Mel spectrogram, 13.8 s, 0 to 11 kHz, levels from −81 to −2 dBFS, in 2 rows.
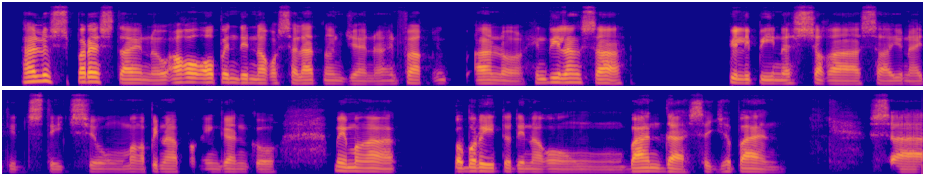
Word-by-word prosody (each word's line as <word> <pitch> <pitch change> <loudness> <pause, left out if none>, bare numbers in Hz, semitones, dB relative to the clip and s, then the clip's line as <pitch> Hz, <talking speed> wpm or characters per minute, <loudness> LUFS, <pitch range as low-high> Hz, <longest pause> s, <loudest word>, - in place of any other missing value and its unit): Halos 200 +2 +5
parehas 180 -1 +5
tayo, 140 -1 +3
'no? 125 +2 -3
Ako, 160 +1 +6
open 160 -1 -1
din 150 -1 -1
ako 135 -1 +1
sa - - -2
lahat 130 +1 +2
ng 120 - -7
genre. 110 0 -6
In 115 - -10
fact, 130 +3 -1 0.2
ano, 125 -4 0
hindi 155 +3 +2
lang 160 -1 +3
sa 140 -3 +4 0.8
Pilipinas 130 -3 +1
tsaka 115 -3 +1
sa 110 - -4
United 110 -2 -8
States 105 - -4
yung 110 -2 -8
mga 115 0 -7
pinapakinggan 110 -1 -4
ko. 105 0 -9 0.4
May 150 - +4
mga 130 -5 0 0.4
paborito 135 -3 +1
din 115 -2 -3
akong 105 -2 -9
banda 130 +3 +3
sa - - -4
Japan, 115 -1 -1 0.7
sa, - - -1
120 Hz, 155 wpm, -26 LUFS, 110-140 Hz, 0.8 s, Ako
